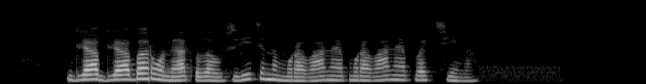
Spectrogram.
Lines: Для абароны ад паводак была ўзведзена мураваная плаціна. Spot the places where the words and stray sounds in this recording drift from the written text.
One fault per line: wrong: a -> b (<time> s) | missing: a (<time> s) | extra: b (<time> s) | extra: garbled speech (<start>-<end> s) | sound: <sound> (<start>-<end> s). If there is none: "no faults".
extra: для (1.1 s)
missing: паводак (1.9 s)
extra: мураваная (3.5 s)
